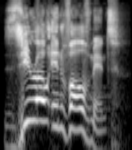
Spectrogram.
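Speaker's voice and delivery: zero hit high and loud, dragged slow; stress on zero. Real, not acted. Keynote speaker stressing Nike put in zero, punched zero. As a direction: lean hard on the word zero. Nike had no part in the show.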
